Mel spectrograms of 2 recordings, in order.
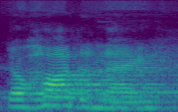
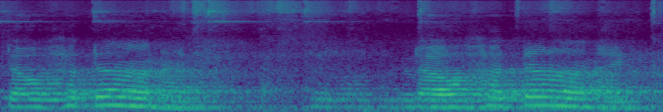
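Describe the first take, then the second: First: "Dohadane" said quickly, without the long dun; mispronounced the way the student said it. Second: "Dohadane" slowly, with the dun stretched long; correct, elongated pronunciation. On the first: Retold or imitated. Teacher imitating a student's rushed "Dohadane". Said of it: "That's how he said it". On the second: Shown as a demonstration. Teacher modelling "Dohadane" slowly for the class. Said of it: "It's a little more elongated on that dun".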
